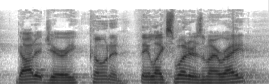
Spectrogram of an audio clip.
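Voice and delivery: ordinary delivery

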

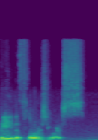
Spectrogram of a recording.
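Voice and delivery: plain

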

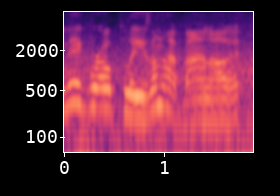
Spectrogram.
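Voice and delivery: ordinary delivery

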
